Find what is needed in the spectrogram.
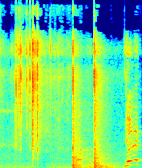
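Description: A few short knocks and handling sounds of things on a table, the loudest two about a second in and half a second later. A bag of salt is being handled and set down.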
